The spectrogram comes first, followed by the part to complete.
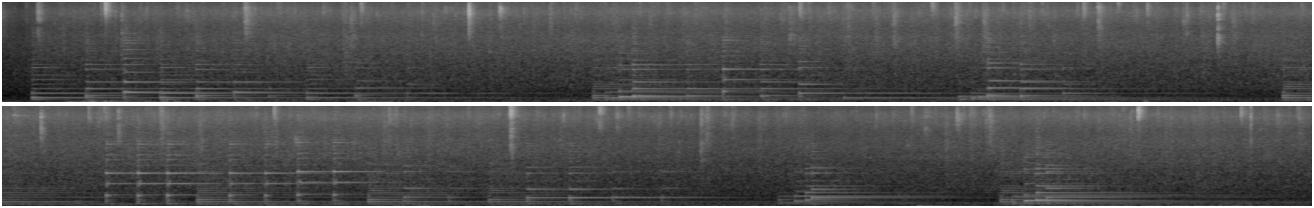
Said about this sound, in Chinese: OK，我们刚刚听到这就是用吉他，然后搭上下雨的声音。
